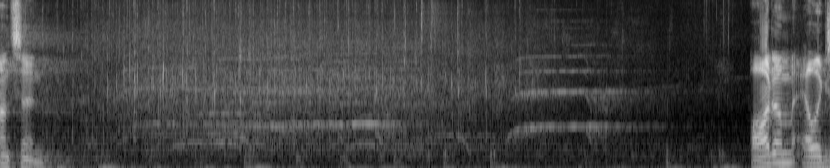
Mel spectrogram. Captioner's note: applause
